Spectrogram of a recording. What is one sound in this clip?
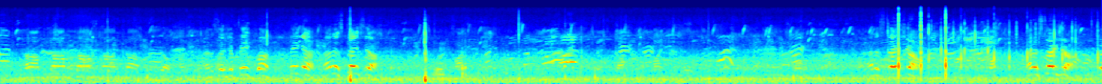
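Young girls shout and call to each other on an open field.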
